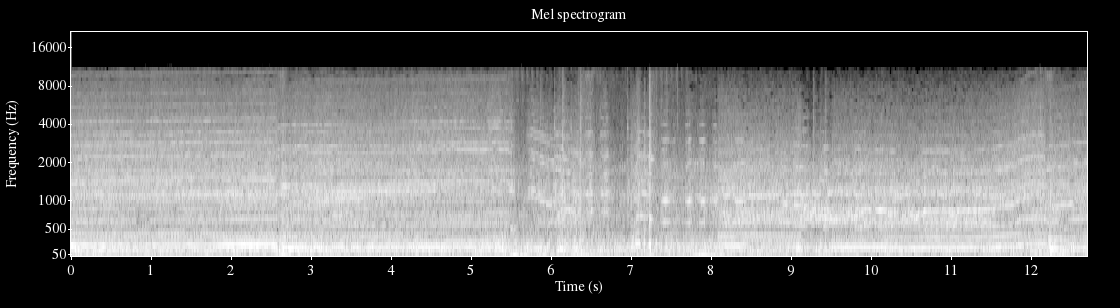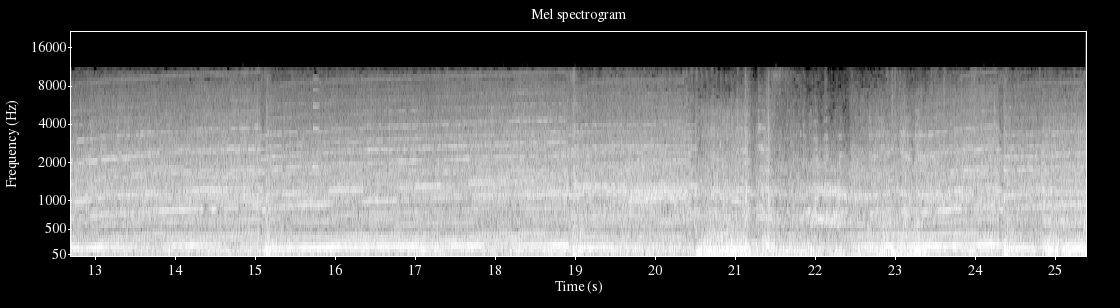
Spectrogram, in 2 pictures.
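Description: Race cars in a racing video game, including a Scirocco and a Renault, drone continuously with engine pitch rising and falling through gear changes, punctuated by tire squeals and skids across the race.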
